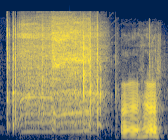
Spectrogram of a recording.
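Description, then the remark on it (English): A green instant camera snaps a photo when its yellow shutter button is pressed: a sharp shutter click, then a steady mechanical whir of the film being ejected, followed by a brief pause and a second, higher-pitched motorized buzz. “Is this yellow button the shutter?”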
